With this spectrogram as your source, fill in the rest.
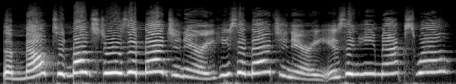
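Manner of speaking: terrified scream. Acted. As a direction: shriek it out, begging to be told it isn't real. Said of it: "both screamed".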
